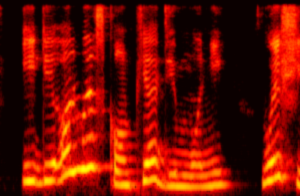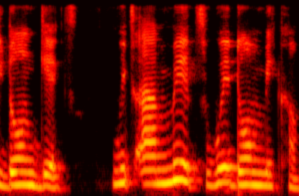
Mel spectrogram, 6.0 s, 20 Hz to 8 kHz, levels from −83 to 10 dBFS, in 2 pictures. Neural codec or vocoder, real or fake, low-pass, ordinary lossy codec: codec, 44.1 kHz, 2.6 kbps, SNAC; fake; 7.2 kHz; none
